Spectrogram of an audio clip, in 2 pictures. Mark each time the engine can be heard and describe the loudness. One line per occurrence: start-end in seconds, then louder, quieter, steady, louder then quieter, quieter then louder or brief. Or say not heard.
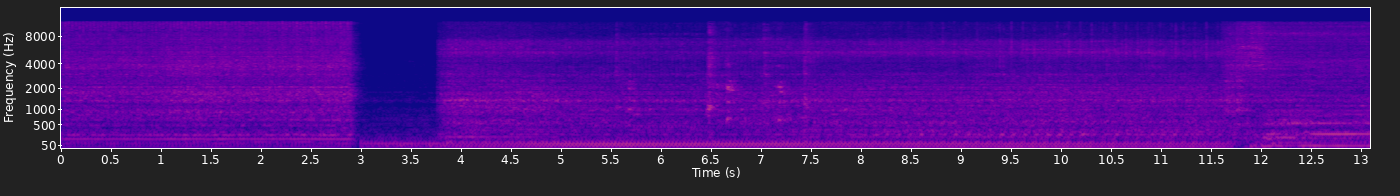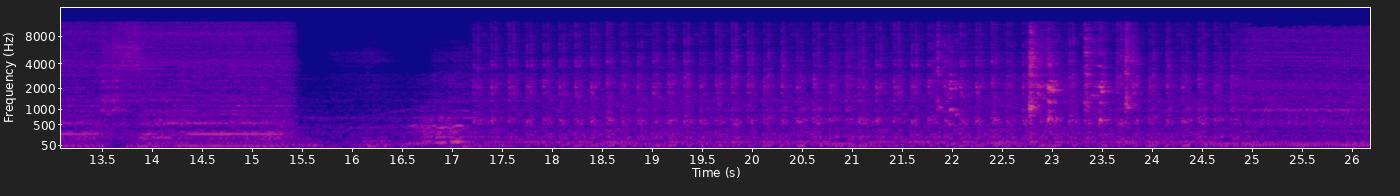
0.0-26.1 steady.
